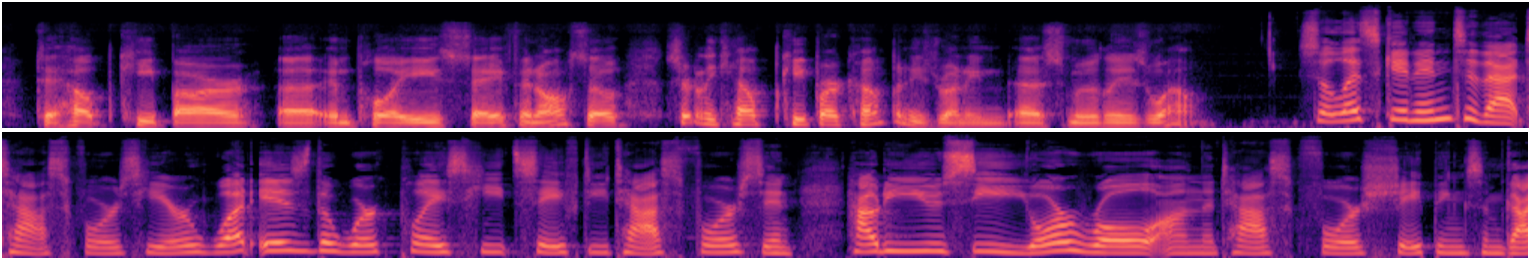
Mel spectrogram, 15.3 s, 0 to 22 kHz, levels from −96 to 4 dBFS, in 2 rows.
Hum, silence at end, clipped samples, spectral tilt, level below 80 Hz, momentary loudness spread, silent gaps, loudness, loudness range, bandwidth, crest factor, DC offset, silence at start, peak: none; 0 s; under 0.1%; -4 dB/octave; -66 dBFS; 9 LU; none; -25 LUFS; 4 LU; 17 kHz; 18 dB; under 0.1%; 0.15 s; -8 dBFS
